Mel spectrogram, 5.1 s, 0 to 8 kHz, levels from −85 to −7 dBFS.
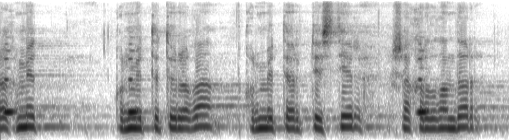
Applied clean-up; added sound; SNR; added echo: none; Wind instrument, woodwind instrument; 0 dB; none.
